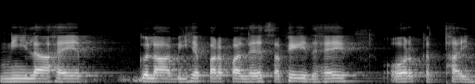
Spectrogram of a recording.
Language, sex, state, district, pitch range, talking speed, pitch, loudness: Hindi, male, Bihar, East Champaran, 135-140 Hz, 150 wpm, 135 Hz, -16 LUFS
